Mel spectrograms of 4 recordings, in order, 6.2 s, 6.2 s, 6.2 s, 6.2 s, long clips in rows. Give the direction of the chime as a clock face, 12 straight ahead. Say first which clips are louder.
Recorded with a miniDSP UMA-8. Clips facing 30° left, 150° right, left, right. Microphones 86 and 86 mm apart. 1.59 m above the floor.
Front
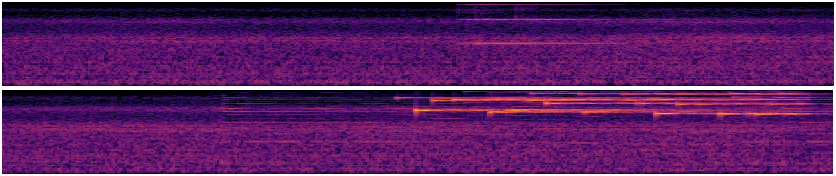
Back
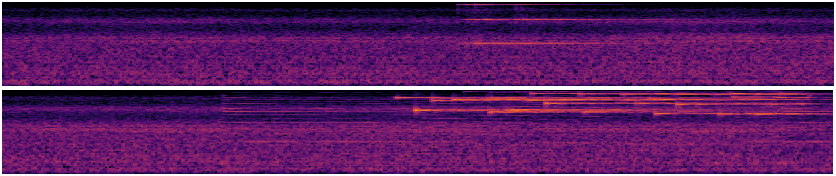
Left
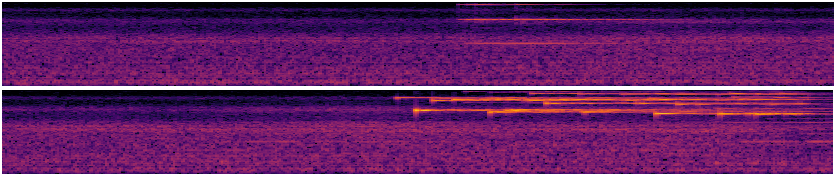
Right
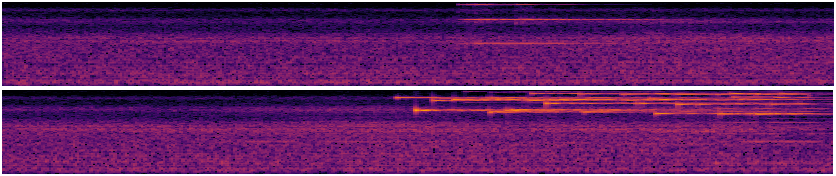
Front 6 dB, left 5 dB; 10 o'clock.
